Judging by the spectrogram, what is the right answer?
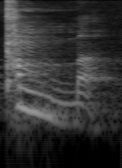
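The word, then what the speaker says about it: kāma: This is not K-A-M-M-A. This is one M only. So for those of you taking exam, you better know the difference. Very shy, Okay. Kamma vitakka. So this is pronounced as kamma vitakka. The other one is kamma, okay?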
